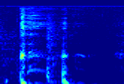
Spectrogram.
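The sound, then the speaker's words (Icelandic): A short burst of harsh coughing, two or three rough, throaty hacks in quick succession, like someone choking slightly on something caught in the throat, followed by a faint lingering rasp. “Stændur nú í mér.”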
